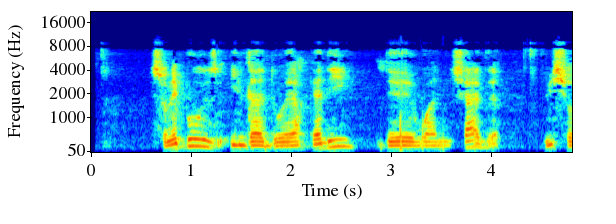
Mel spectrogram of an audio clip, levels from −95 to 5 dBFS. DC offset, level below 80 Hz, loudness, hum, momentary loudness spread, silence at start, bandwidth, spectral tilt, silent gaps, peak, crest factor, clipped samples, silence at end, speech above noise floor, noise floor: under 0.1%; -62 dBFS; -18 LUFS; none; 10 LU; 0.6 s; 9.6 kHz; -3.5 dB/octave; none; -2 dBFS; 16 dB; under 0.1%; 0 s; 33 dB; -51 dBFS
